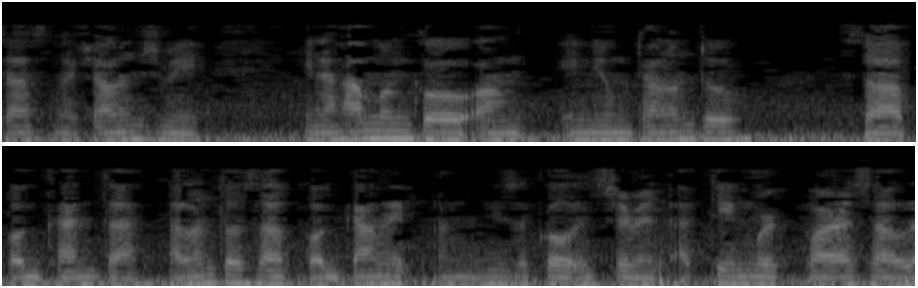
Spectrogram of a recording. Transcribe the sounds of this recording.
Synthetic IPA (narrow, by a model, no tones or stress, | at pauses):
t̪asnɐt͡ʃalɛnd͡ʒmi | hɪnaɦaːmɐnkoʔɐ̰ŋ | ʔɪ̰njoŋt̪alant̪o | sɐpɐɡ̚kant̪at̪alant̪osɐpɐɡːaːmɪt̪̚nɐŋmjus̬ɪkɐlɪnst̪ɾʊmɛ̃nt̪ɐ̰t̪ʰːĩmwəɹk̚paːɾɐsɐl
